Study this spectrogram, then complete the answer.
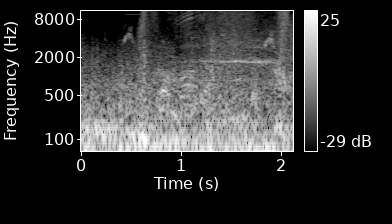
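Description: Bombarda blasting spell cast in Hogwarts Legacy, a short booming impact with a crash and whoosh amid dense game combat noise.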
